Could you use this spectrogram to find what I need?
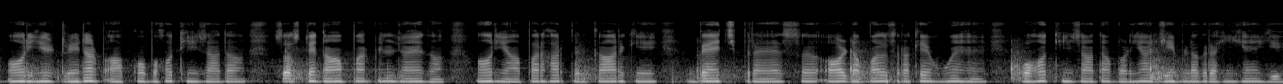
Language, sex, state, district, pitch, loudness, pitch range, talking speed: Hindi, male, Uttar Pradesh, Muzaffarnagar, 135 Hz, -28 LUFS, 130-140 Hz, 160 wpm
